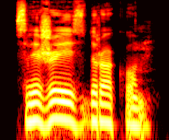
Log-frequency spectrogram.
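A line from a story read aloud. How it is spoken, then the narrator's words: Muttering. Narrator (Russian): пробормотал он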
